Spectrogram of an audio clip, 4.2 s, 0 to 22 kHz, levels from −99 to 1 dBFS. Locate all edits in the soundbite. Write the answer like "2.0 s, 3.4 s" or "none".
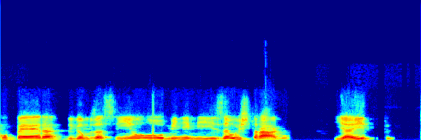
none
